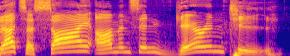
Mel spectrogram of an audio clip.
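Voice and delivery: hammed-up sales guarantee; salesman's slogan. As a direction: draw it out like an ad slogan.

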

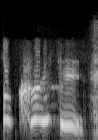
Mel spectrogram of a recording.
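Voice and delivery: laughing. Real, not acted. Laughing about creepy clowns.

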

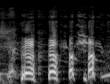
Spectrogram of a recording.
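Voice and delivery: laughing high and loud. Real, not acted. Laughing at own joke.

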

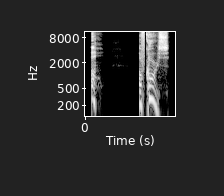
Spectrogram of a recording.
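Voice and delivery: very high, flustered reply; hysterical cry. A narrator's reading. Terrified nurse to Mister Button, hysterical. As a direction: agree in a panic. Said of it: "she cried hysterically".

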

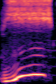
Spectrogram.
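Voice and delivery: high electronic buzz; robot buzz. Pretend. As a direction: buzz like a booting computer. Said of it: "What would that sound like?".

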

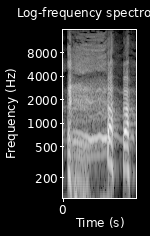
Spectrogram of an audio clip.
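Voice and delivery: very high burst of laughter; real squeaky laugh; high-pitched laugh. Real, not acted. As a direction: crack up in a high squeal at yourself. Cracks up at own mistake.

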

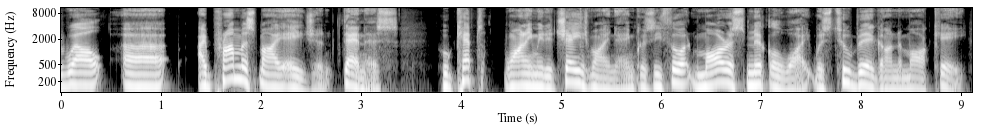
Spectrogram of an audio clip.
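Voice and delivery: mock-Cockney storyteller; imitated Cockney, conversational; Michael Caine. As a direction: spin an anecdote as a rough London star impression. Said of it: "This is a terrible Michael Caine impression".

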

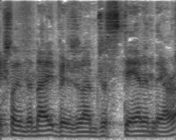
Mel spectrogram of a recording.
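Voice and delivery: ordinary delivery

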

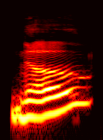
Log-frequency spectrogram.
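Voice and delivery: loud, drawn-out questioning no; mocking cry. A narrator's reading. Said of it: "he cried".

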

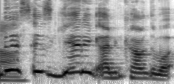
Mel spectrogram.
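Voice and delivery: high mocking uncomfortable voice; mock office girls. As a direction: squeak it like prissy office girls.

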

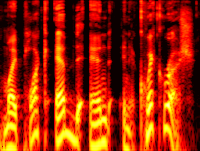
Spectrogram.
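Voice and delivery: ordinary delivery

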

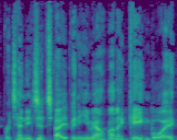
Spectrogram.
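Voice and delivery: ordinary talk, nothing marked

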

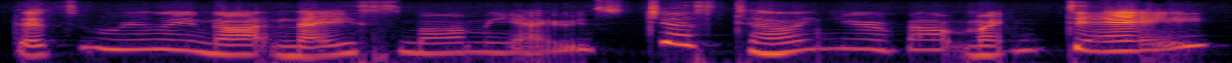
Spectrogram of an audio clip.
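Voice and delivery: a hurt daughter reproaching her mom; heartbroken child. Retold or imitated. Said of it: "heartbroken, devastated".

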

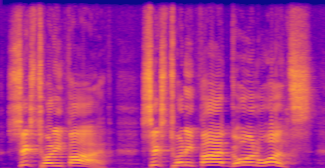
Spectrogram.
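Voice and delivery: slow, high auctioneer going once; slow, high mock auctioneer; auctioneer count. Auctioneer calling bids.

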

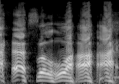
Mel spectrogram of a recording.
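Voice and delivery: loud, high, stretched out through laughter; laughing accusation. Real, not acted. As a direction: crack up while calling it out. Repeats the jibe while laughing.

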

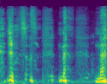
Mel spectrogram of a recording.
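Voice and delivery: laughing at his own joke; breaking into laughter mid-sentence; cracking up mid-line. Real, not acted. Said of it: "Sorry, I'm laughing at my own joke".

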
